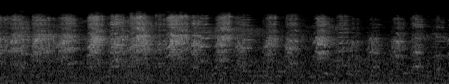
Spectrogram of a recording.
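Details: Monk parakeet in Rome, Italy: rhythmic bursts of grating, rasping screeches repeated about twice a second, each note broad and harsh, steady throughout with a quiet background.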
